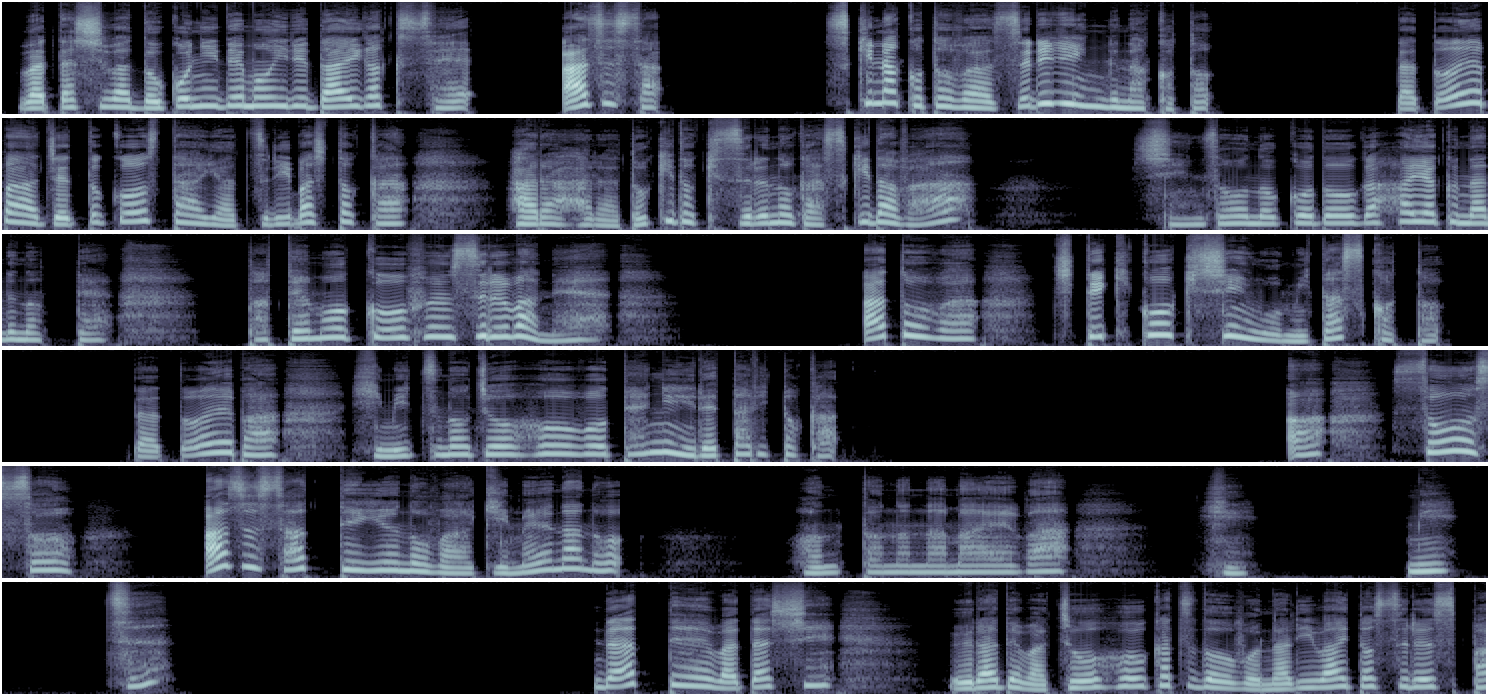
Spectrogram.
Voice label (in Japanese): 自己紹介＆プロローグ, ASMR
